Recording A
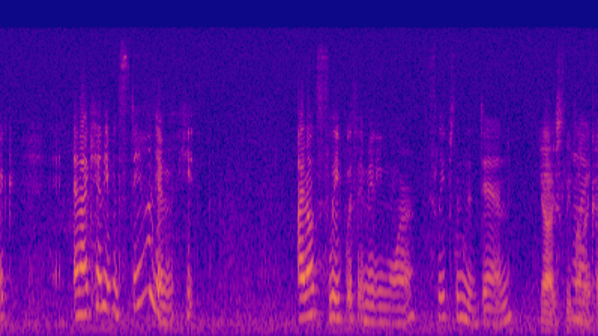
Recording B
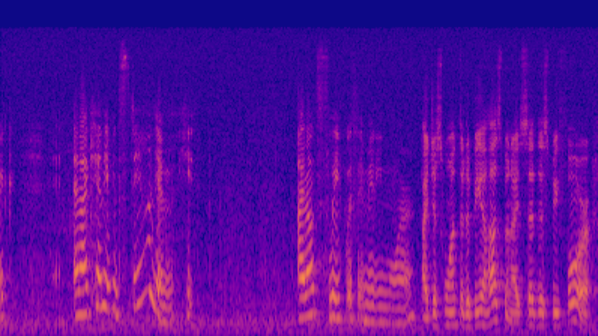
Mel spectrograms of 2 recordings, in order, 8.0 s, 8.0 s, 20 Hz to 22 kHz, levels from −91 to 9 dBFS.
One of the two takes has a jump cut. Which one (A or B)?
B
